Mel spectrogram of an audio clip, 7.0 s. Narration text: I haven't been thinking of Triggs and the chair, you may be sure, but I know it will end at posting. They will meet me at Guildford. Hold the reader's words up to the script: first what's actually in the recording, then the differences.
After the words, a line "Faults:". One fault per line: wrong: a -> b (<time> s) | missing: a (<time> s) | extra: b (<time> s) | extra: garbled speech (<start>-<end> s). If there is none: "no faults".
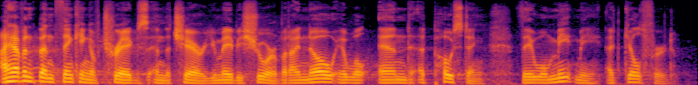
I haven't been thinking of Triggs and the chair, you may be sure, but I know it will end at posting. They will meet me at Guildford.
Faults:
no faults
